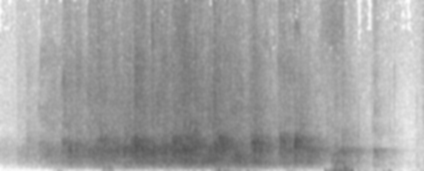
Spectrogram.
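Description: Applause from a church audience greeting a guest pastor of an Oakland house church network, swelling quickly into a dense patter, holding, then thinning into scattered claps at the end.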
